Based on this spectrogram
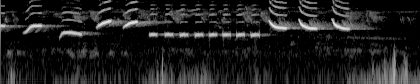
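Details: A campo troupial sings a wild song: swooping whistles, then eight short, evenly spaced piping notes, then three strong downslurred whistles, with a quiet background.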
